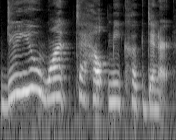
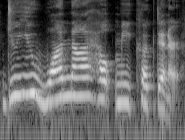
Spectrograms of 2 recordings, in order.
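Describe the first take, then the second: First: Want to is said as two full words. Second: Want to is reduced to wanna. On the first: "You just heard me ask" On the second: "But this question actually sounded like"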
